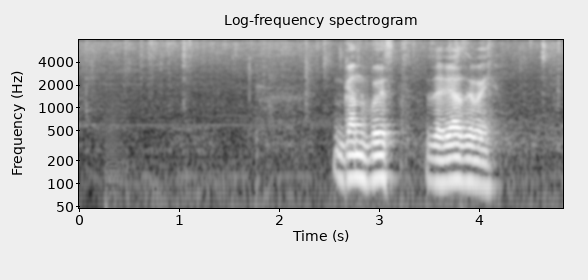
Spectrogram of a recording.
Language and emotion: Russian, neutral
